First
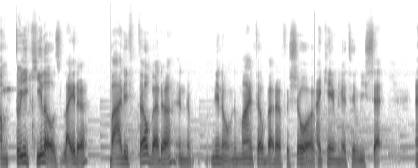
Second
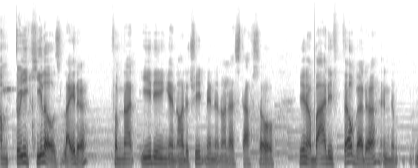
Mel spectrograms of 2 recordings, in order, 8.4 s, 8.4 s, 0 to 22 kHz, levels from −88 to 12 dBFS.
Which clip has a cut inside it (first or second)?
first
